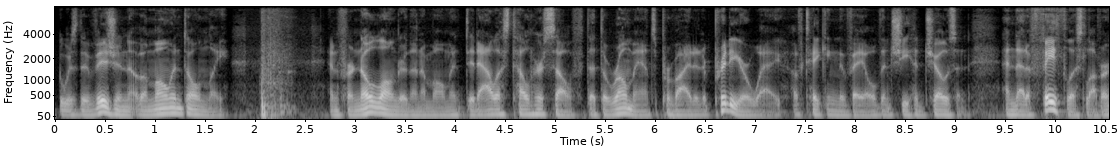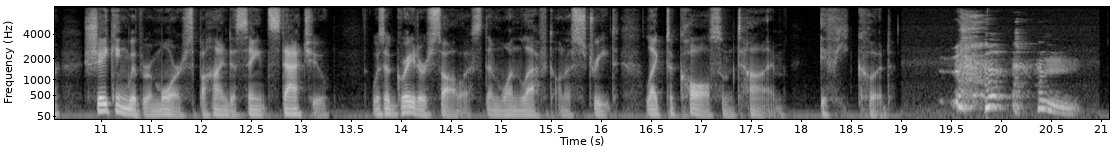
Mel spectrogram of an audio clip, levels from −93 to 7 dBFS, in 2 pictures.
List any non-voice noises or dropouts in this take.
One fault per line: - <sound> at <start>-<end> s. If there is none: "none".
- thud at 2.0-2.4 s
- cough at 19.4-20.8 s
